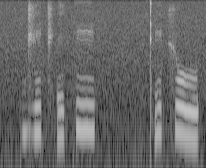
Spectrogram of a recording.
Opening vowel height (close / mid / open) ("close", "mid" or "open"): close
